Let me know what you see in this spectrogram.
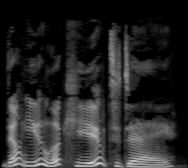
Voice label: Wmn Says Dnt U Lk Cute, Woman Says Don't You Look Cute; Talking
